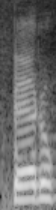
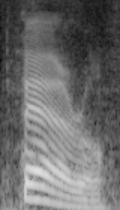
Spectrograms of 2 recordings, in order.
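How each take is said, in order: First: The r is a plain tongue-tip tap. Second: The r is made with the tongue curled back. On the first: "en vez de pero" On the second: "Siempre tratan de producir retroflexión del sonido"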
